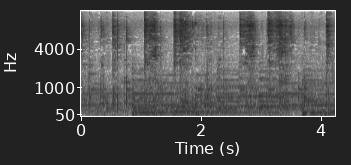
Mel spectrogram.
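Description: Bori lentil dumplings fried in a pan, heard as loud, close scraping and clattering of a spatula against cookware in uneven bursts over a low sizzle.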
